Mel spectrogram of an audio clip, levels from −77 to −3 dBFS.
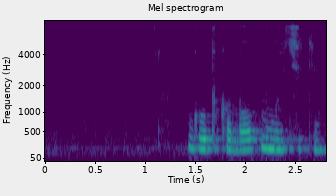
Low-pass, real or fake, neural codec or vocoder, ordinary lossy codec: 7.2 kHz; real; none; Opus, 16 kbps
